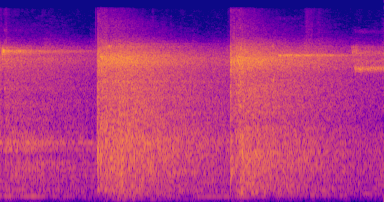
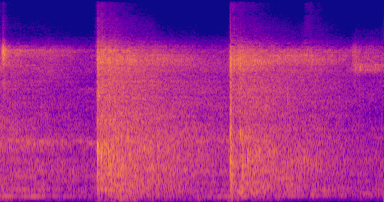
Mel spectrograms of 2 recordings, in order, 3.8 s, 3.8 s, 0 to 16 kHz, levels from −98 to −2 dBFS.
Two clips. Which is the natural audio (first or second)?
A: first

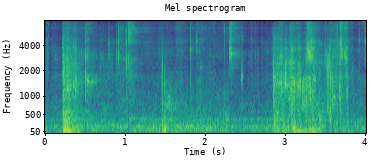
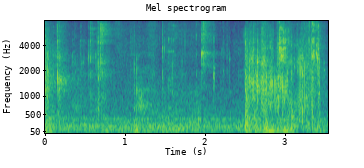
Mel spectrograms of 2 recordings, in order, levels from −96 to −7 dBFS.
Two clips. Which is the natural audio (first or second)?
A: second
